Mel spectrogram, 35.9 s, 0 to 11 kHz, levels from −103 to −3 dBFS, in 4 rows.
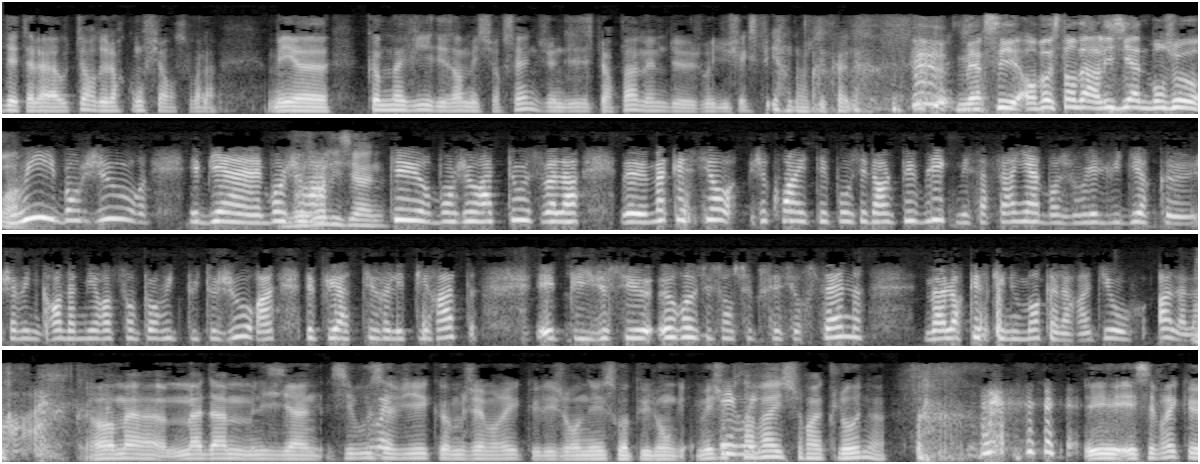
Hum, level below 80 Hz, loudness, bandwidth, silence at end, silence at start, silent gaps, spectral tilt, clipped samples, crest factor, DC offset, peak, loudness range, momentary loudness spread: none; -50 dBFS; -17 LUFS; 7.8 kHz; 0 s; 0 s; none; -5.5 dB/octave; under 0.1%; 16 dB; under 0.1%; 0 dBFS; 6 LU; 12 LU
